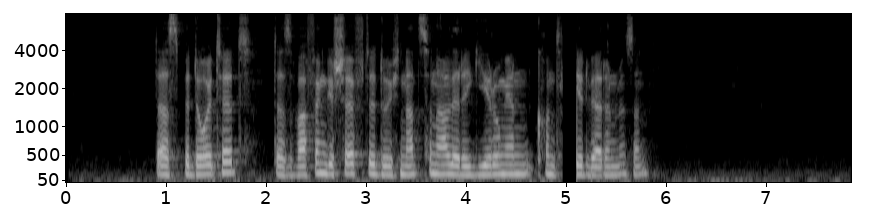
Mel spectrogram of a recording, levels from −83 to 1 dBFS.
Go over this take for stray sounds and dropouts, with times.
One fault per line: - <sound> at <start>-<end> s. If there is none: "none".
- dropout at 5.0-5.1 s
